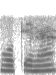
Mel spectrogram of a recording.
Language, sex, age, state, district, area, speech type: Tamil, female, 45-60, Tamil Nadu, Thoothukudi, urban, conversation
